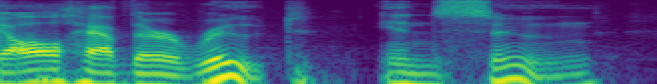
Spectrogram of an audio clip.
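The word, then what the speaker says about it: soon (σύν): But that word together, it in Strong's, it's 4862, and it's pronounced soon.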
